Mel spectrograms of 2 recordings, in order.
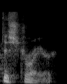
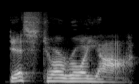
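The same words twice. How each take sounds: First: It sounds like the ordinary English word destroyer. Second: An extra vowel comes between the t and r. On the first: The speaker calls it wrong. "it's not Destroyer" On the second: The speaker calls it right. "It's spelled D E S T O R O Y A H"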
